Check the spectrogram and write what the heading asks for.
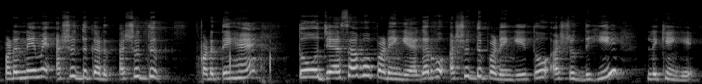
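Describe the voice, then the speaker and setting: High-voiced woman teacher explaining step by step. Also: a bit bright. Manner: explains, repeats and asks questions she answers herself. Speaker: school teacher. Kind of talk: recorded classroom lesson.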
